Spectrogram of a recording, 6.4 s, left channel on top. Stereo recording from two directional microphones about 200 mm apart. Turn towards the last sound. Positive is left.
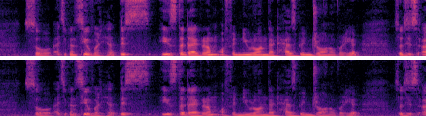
turn(degrees=45)  # may be behind; listen again after turning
